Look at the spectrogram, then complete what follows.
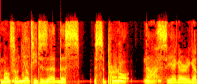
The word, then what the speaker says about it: supernal: So Neil teaches the supernal. No, see, I already got it. Now I can't. How do you pronounce that, Neil?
